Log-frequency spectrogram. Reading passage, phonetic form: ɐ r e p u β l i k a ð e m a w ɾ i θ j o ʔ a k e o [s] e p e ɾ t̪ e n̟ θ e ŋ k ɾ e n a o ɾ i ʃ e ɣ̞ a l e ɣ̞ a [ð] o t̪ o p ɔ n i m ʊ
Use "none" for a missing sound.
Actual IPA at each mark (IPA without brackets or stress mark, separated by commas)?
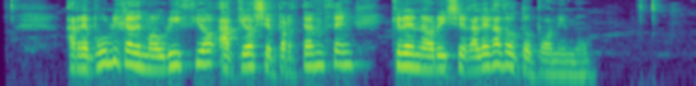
ʃ, ð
